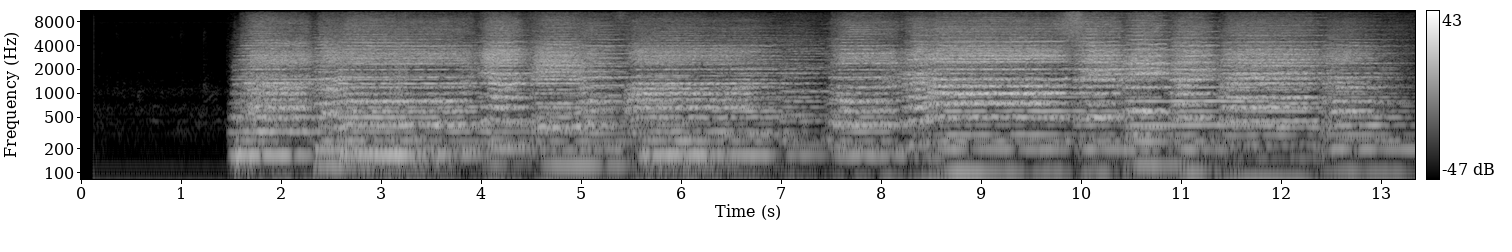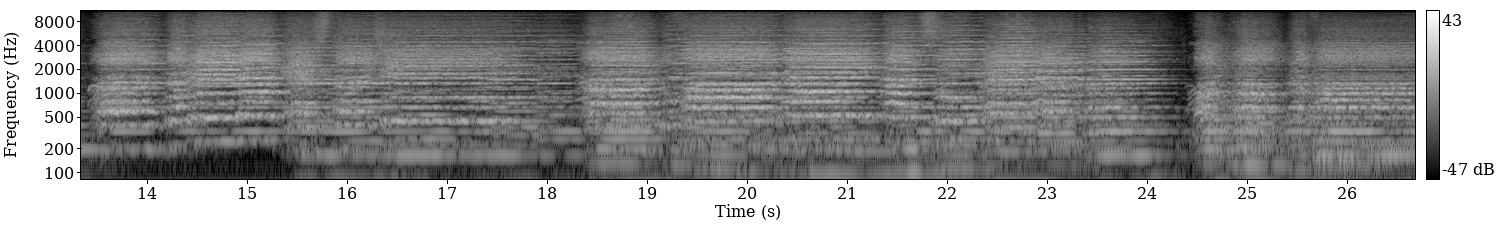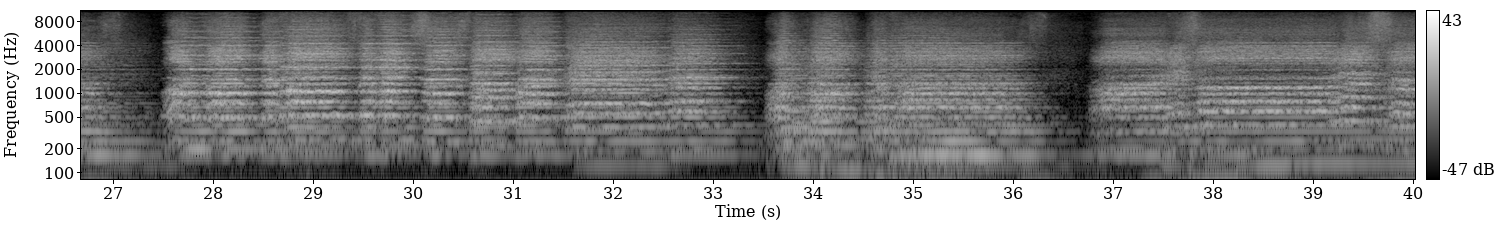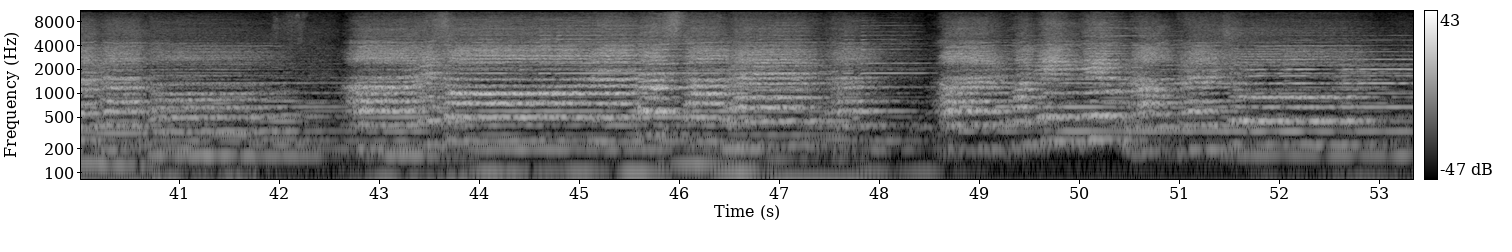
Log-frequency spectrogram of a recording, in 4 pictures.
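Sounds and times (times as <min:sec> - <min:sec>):
national anthem: 0:01.4 - 0:53.3.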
